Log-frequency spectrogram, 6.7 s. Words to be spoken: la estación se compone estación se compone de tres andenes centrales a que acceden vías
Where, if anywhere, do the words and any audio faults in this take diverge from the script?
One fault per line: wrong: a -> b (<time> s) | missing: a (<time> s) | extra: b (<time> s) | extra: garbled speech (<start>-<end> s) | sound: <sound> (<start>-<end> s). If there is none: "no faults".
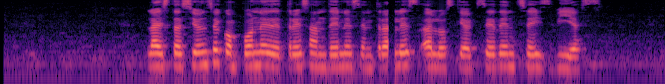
missing: estación se compone (2.7 s)
sound: dropout (3.9-4.0 s)
extra: los (4.3 s)
extra: seis (5.2 s)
